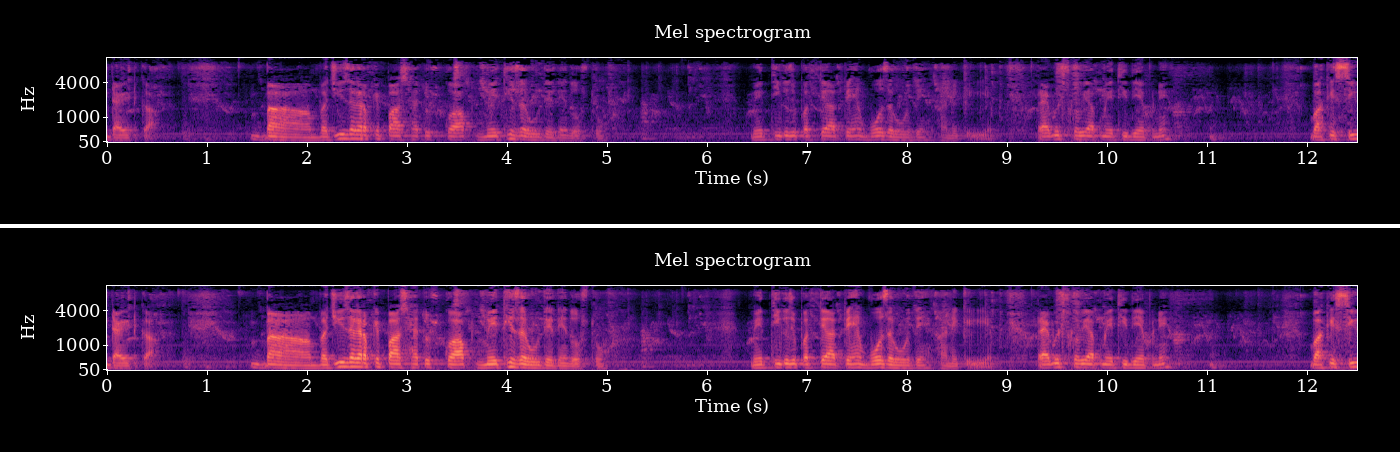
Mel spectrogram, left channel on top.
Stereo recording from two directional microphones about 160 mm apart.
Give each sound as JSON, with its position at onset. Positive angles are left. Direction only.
{"t": 0.0, "sound": "a sound", "side_deg": 10}
{"t": 1.6, "sound": "speech", "side_deg": 0}
{"t": 6.4, "sound": "a man's voice", "side_deg": -5}
{"t": 9.0, "sound": "speech", "side_deg": 0}
{"t": 11.8, "sound": "speech", "side_deg": 15}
